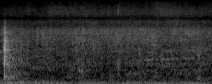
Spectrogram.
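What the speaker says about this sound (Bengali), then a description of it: "হালকা একটু লালচে করে ভেজে নিয়েছি" Onion, garlic and slit green chillies with a pinch of salt fry in oil, a constant close sizzle that opens with a sharp clink and continues with gentle stirring, no talking.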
